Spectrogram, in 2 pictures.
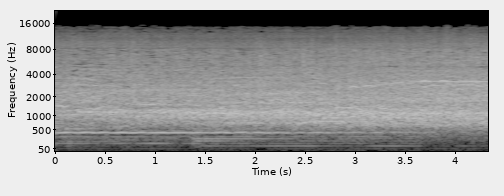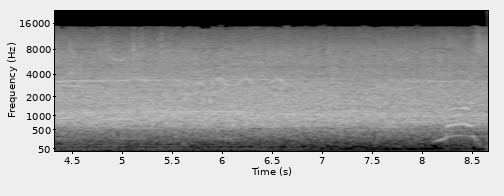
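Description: Audience cheering, whooping and applauding over a singer's long held final note and the backing music's closing chord. The note and music stop about three seconds in, and the crowd cheering carries on.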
